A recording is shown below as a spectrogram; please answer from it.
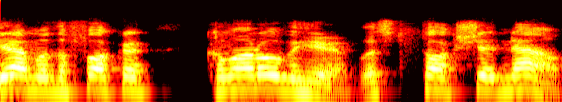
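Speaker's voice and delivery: put-on heavy Brooklyn accent. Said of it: "he had that thick like Brooklyn accent".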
